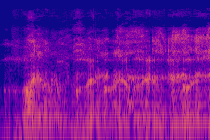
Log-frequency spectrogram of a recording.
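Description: A child's voice making a drawn-out silly noise with a wavering pitch, starting about half a second in and running on without words.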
